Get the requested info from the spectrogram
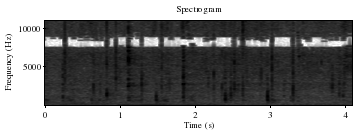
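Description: Green chillies and curry leaves frying in a little oil in an aluminium kadai, sizzling with scattered sharp crackles while a wooden spatula stirs them.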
